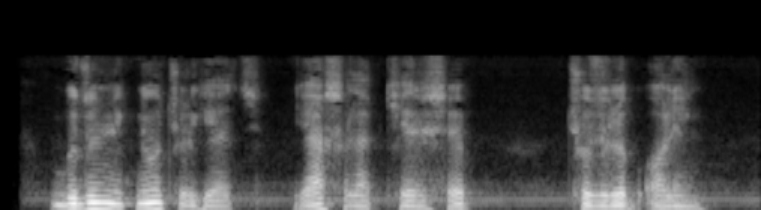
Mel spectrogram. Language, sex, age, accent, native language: Uzbek, male, 18-24, Toshkent shahri, Uzbek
